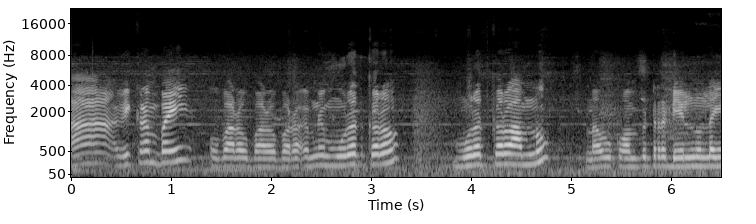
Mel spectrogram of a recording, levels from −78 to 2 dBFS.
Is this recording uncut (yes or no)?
yes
